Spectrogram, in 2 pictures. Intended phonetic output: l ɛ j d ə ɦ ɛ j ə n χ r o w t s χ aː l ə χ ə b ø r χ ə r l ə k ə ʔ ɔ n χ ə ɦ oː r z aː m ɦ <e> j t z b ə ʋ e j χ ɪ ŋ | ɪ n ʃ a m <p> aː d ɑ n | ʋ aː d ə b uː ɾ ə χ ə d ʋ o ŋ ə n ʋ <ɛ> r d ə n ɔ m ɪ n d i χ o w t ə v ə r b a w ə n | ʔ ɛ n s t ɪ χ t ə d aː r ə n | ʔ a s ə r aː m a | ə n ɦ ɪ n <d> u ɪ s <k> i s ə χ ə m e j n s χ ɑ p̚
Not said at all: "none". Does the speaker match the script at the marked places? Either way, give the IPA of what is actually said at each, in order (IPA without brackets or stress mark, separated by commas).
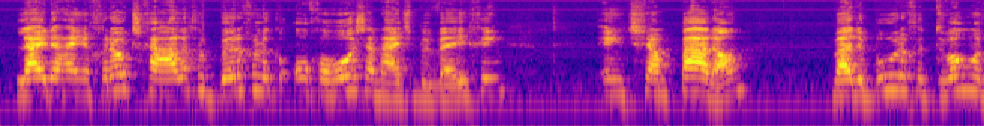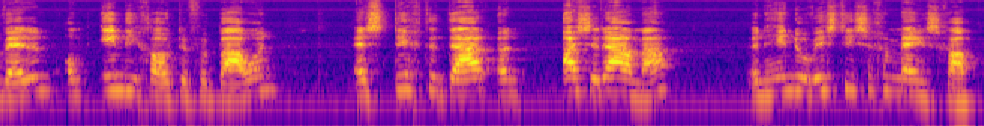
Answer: ɛ, p, ɛ, d, t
